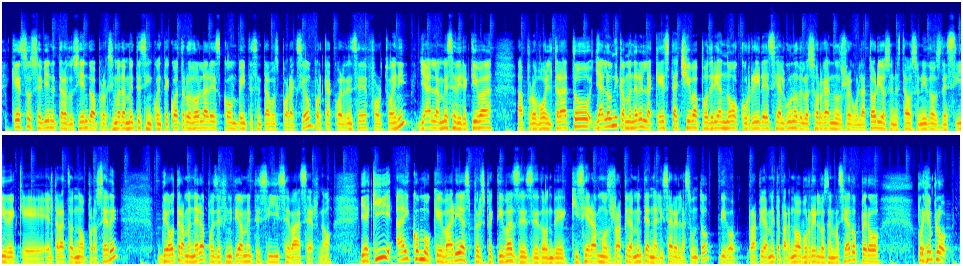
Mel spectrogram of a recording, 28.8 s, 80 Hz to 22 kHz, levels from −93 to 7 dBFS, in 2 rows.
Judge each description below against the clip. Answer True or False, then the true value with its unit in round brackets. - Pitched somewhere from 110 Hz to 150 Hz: True (140 Hz)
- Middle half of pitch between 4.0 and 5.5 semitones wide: False (3.6 semitones)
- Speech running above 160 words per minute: True (180 wpm)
